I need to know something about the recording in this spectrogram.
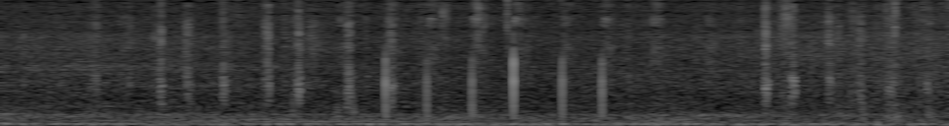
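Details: Crackling noises from Coco, a female guinea pig kept as a pet, with eye discharge and a new onset of sounds while eating and drinking normally. Scattered short, dry clicks pop irregularly against a low indoor hum.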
